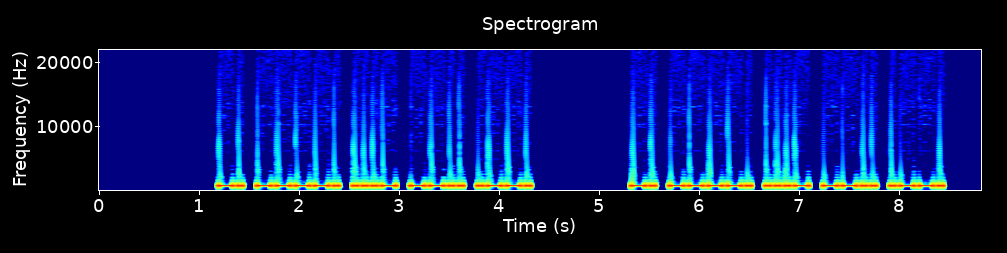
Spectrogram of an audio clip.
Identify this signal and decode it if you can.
Morse code, heard as a keyed tone, about 25 wpm, 700 Hz. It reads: N9VZP N9VZP
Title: USA Call Signs - 5 Characters - Repeated 2x - 25wpm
